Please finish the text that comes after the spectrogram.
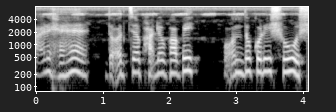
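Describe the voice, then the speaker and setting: A woman's voice: medium pitch, steady tone, slow. A woman playing a worried, caring middle-aged mother who cautions her grown son in a horror cartoon. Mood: caring, concerned. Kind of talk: Bengali horror cartoon dialogue. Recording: faint noise with chirping crickets.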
